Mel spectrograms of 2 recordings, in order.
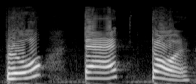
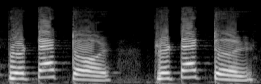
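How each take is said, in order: First: protector said slowly, syllables pro-tek-tor joined one by one; slow blended read. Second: protector said quickly in one smooth go; at normal speed. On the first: Teacher joining syllables for her students, slow and deliberate. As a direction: stretch out protector as you join its parts. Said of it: "अब इन तीनों को साथ में मिला देते हैं". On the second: Teacher reading the word at full speed for her students. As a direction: run protector together at speed. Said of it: "अब इसे साथ में स्पीड में पढ़ेंगे". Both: Shown as a demonstration.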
